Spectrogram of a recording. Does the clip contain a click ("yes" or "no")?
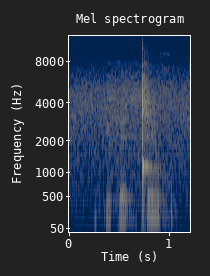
yes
